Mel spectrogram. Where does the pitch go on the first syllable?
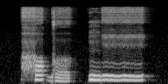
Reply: high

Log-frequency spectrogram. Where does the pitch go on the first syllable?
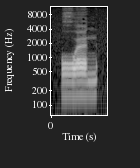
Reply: low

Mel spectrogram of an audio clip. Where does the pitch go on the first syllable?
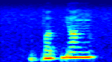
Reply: rising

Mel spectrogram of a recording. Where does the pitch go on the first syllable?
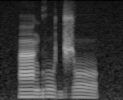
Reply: high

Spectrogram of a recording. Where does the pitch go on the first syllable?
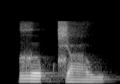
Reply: low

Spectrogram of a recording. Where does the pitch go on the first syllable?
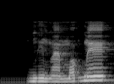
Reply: low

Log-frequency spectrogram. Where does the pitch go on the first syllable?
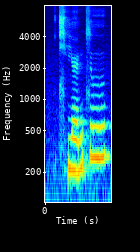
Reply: rising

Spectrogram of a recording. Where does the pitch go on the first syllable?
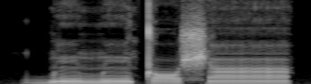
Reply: high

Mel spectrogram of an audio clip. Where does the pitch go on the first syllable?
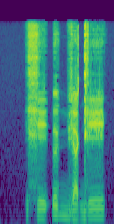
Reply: rising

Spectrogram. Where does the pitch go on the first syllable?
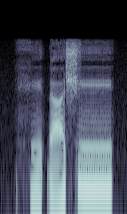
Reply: low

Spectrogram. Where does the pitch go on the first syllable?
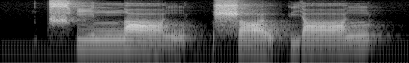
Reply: high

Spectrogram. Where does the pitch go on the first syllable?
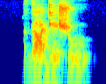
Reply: high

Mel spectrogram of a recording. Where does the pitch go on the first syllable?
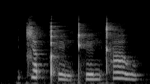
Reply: high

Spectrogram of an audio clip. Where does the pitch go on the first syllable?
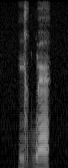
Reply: rising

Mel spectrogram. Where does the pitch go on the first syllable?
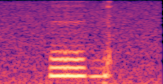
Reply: high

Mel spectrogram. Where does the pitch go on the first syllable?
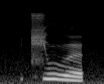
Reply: falling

